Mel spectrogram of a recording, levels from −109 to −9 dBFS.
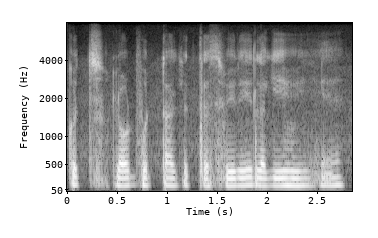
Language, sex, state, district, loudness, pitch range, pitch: Hindi, male, Arunachal Pradesh, Lower Dibang Valley, -16 LUFS, 125-135 Hz, 130 Hz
